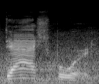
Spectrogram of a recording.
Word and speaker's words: dashboard: And this is the dashboard. Pronunciation, use the short A like black cat and apple.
